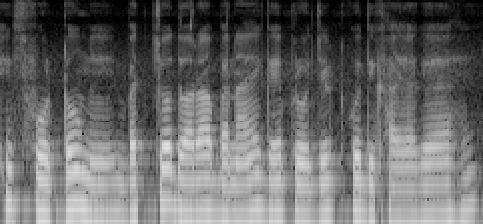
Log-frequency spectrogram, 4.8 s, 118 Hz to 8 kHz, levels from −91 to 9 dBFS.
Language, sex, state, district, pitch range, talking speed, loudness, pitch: Hindi, male, Uttar Pradesh, Lucknow, 125-145 Hz, 150 wpm, -16 LUFS, 135 Hz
